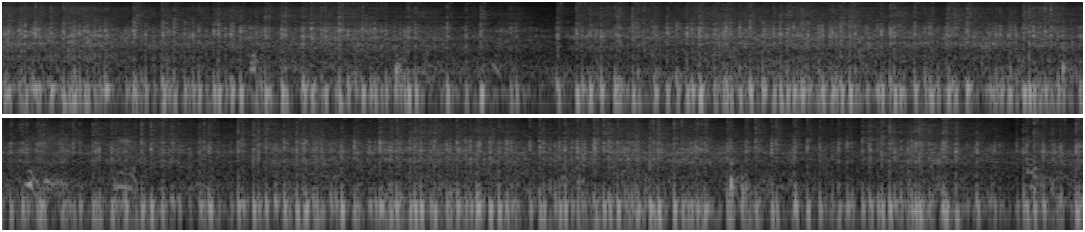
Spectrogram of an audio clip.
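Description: Fireworks firing at close range from the ground: a continuous barrage of rapid launches and crackling, with a brief lull about two and a half seconds in.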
